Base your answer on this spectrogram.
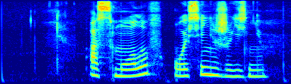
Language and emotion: Russian, neutral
